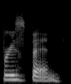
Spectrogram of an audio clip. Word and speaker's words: Brisbane: Brisbane, is that correct? You know what? You've got it spot on. Brisbane. All right. I'm working on it. I'm working on my Australian pronunciations.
